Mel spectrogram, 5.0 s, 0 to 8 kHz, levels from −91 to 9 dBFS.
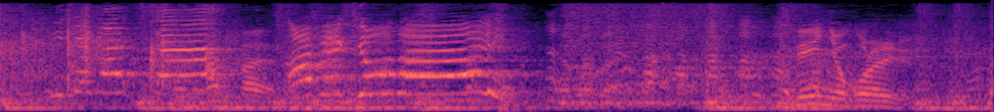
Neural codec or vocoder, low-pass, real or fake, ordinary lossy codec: none; 7.2 kHz; real; MP3, 48 kbps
